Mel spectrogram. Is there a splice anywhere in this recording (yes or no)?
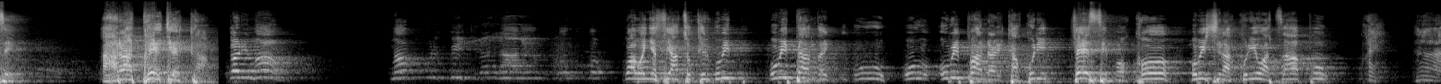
yes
